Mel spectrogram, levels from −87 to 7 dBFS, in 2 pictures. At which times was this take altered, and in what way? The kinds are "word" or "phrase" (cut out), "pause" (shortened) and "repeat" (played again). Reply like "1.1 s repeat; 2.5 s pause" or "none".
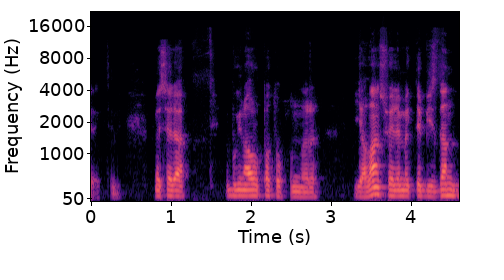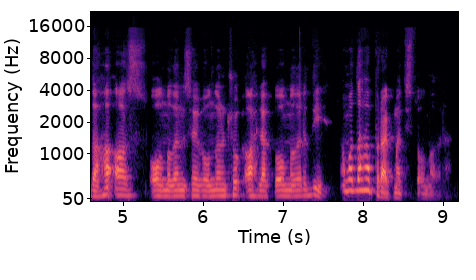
none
